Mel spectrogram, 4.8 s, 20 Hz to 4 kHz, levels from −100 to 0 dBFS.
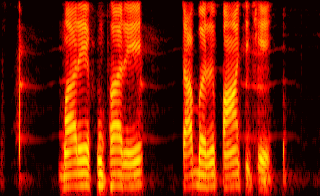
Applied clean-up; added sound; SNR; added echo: neural mask model RNNoise.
